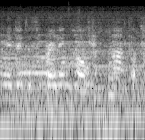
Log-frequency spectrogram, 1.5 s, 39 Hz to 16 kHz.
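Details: 1960 Philco transistor radio after electrolytic capacitor replacement, diagnosed with Philco Trace sheets: clear broadcast plays steadily from small speaker, no crackle, hum or fading; receiving properly, repair successful.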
